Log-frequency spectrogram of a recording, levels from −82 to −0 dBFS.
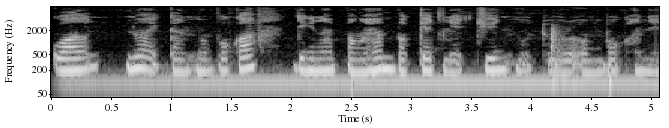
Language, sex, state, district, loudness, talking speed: Mizo, female, Mizoram, Aizawl, -18 LUFS, 190 wpm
